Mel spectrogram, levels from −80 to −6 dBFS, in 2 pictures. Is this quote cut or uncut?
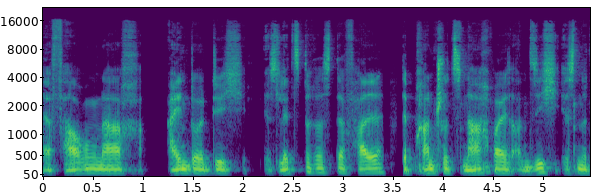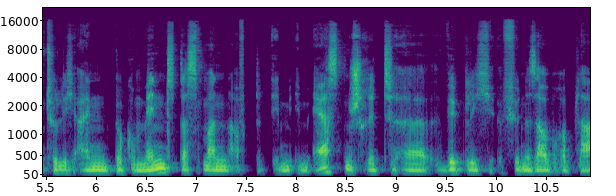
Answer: cut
